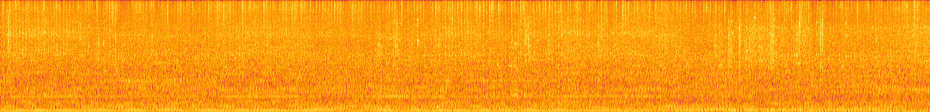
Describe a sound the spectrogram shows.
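A cultivator rattles and clatters through the soil.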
